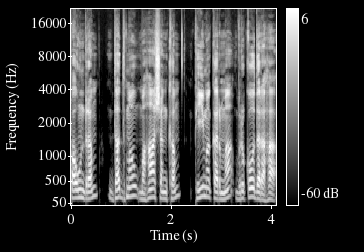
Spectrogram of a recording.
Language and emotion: Kannada, neutral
